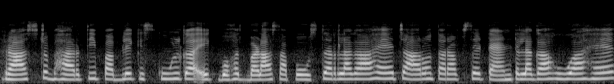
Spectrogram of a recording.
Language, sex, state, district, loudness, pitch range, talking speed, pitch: Hindi, female, Bihar, Saran, -17 LUFS, 235-260 Hz, 185 wpm, 250 Hz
